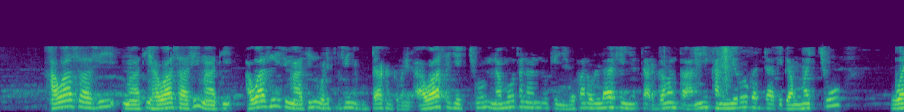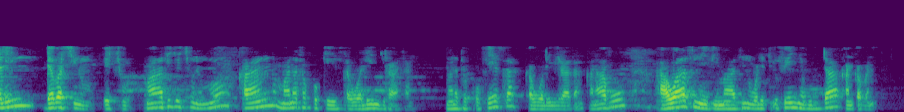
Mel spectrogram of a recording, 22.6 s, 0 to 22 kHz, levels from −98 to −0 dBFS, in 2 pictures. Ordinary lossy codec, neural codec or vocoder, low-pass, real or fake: AAC, 16 kbps; none; 7.2 kHz; real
